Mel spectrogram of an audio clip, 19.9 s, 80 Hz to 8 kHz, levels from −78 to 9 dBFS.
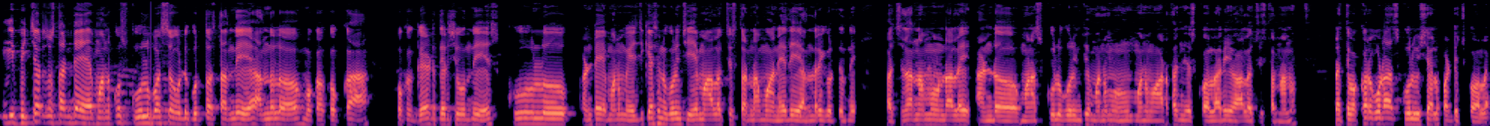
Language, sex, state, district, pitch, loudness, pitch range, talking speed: Telugu, male, Andhra Pradesh, Chittoor, 120 Hz, -17 LUFS, 110-135 Hz, 135 wpm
